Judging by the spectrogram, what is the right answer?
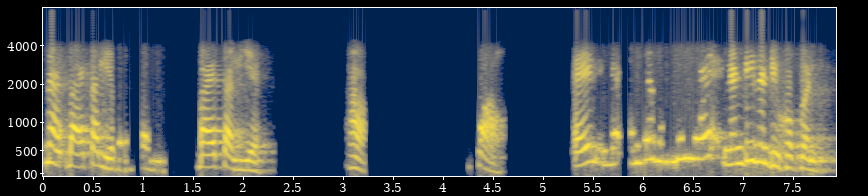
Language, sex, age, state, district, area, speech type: Sindhi, female, 45-60, Maharashtra, Thane, urban, conversation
